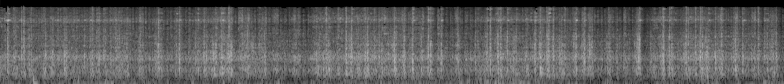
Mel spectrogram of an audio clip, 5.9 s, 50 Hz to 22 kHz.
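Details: 6S Traxxas X-Maxx running an 8S motor and ESC on 8S while bashing jumps with nose landings: harsh, gritty grinding with rapid clatter while driving from damaged diff crown and pinion gears.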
